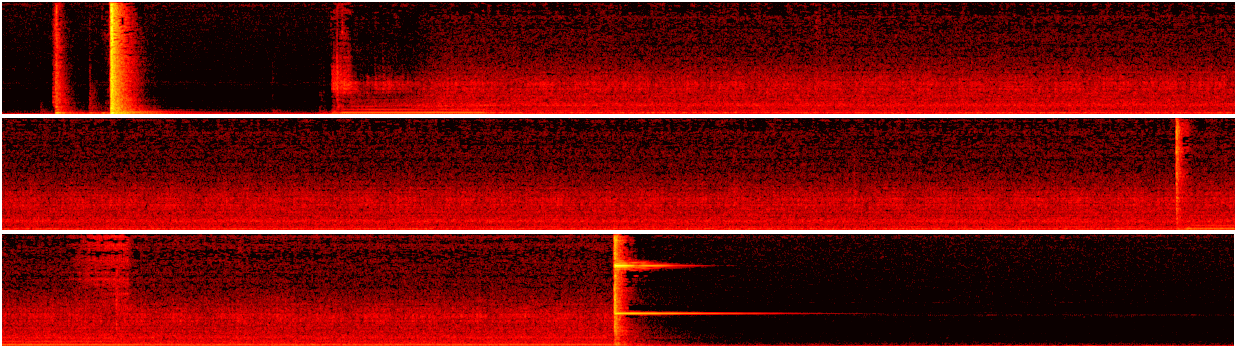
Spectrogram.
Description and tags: microwave oven to heat, binaural recording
